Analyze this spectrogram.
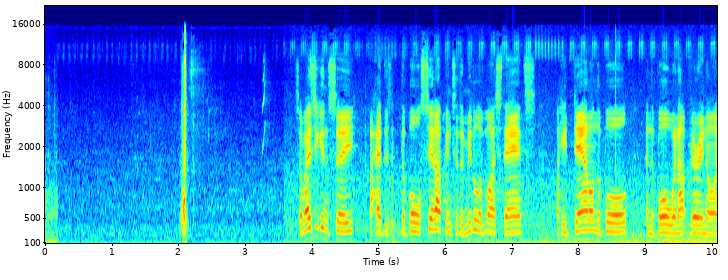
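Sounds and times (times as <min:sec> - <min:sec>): golf club striking ball: 0:02.0 - 0:02.9.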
